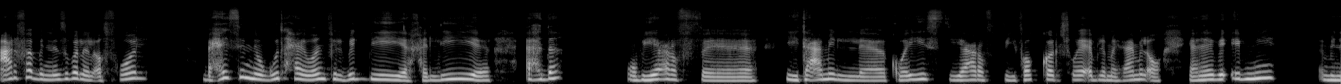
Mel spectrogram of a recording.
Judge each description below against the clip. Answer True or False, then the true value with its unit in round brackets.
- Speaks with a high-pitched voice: True (220 Hz)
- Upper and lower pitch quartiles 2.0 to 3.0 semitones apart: False (3.6 semitones)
